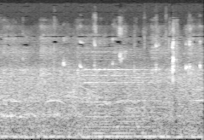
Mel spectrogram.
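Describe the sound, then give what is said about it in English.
A basketball is dribbled on court during an NBA Raptors game, with faint rhythmic bounces under steady crowd noise. “Front court come the Raptors. Van Vliet on the bounce.”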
